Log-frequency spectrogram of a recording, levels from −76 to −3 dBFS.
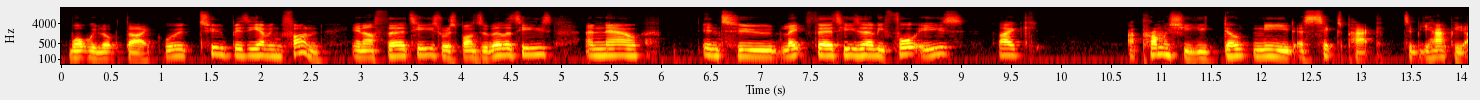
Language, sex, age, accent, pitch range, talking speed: English, male, 30-49, British, 105-140 Hz, 145 wpm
